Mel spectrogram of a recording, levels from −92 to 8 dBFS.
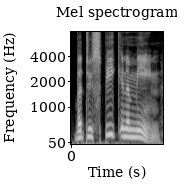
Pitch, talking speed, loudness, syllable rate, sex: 170 Hz, 260 wpm, -17 LUFS, 4.7 syllables/s, male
